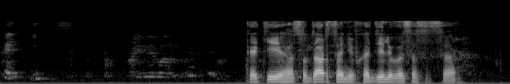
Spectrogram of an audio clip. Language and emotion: Russian, neutral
